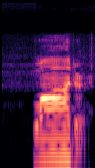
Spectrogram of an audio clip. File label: "water", English pronunciation; 2 syllables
